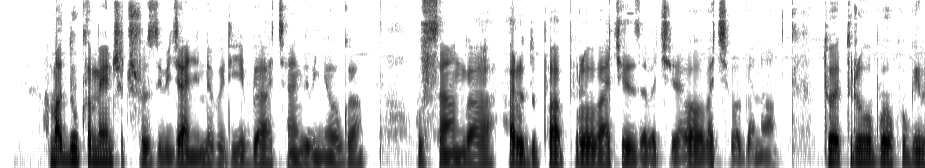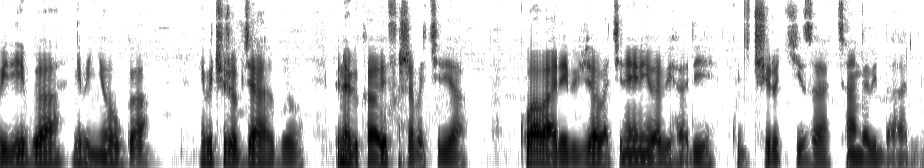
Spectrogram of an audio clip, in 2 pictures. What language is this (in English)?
Kinyarwanda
